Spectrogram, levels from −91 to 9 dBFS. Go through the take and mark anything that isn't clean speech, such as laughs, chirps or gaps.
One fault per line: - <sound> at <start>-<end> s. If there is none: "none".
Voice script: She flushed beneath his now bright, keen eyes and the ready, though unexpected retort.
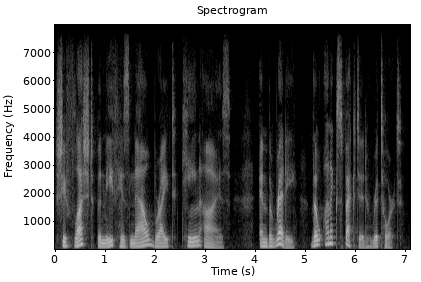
none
